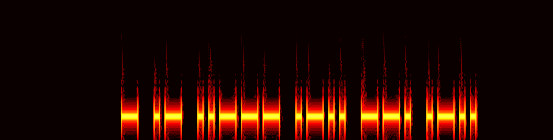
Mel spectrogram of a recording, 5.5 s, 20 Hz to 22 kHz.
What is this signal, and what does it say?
Morse code, heard as a keyed tone, about 22 wpm, 700 Hz. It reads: TA2LGL
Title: DXCC-100 Call Signs - 6 Characters - 22wpm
